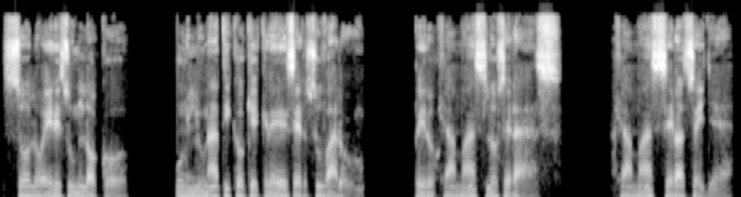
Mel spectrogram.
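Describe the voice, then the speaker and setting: A man's voice: deep voice, animated, measured pace, creaky, a little mellow, slightly rough, heavily acted. A man voicing a traumatized young woman who hurls cutting accusations. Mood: bitter.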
